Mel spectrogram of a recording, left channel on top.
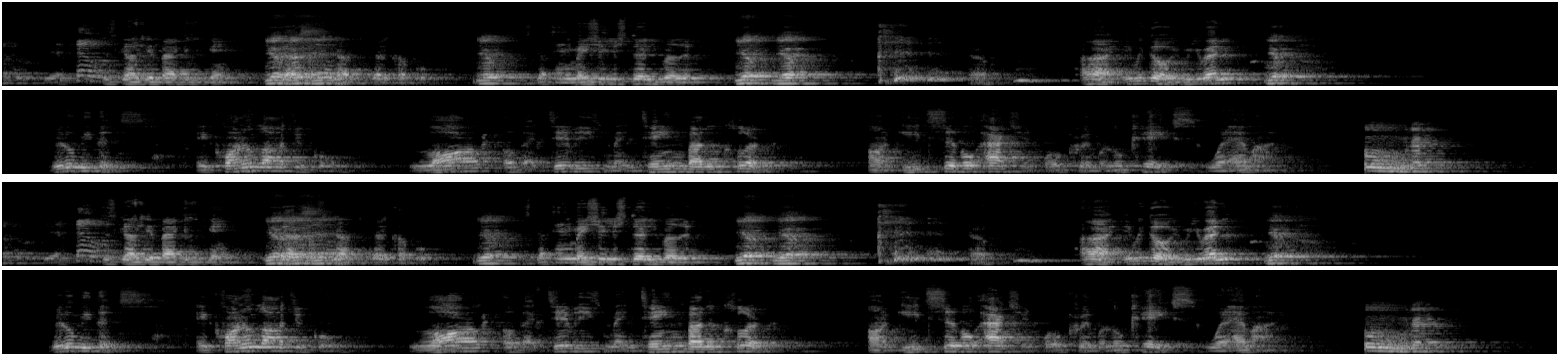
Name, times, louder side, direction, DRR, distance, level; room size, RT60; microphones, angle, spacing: voice 1, 0.0-1.5 2.8-3.3 8.7-9.5 10.1-10.4 13.0-13.1, left 2 dB, 20° right, -3 dB, 2.7 m, -37 dB
voice 2, 1.0-2.3 2.6-3.0 3.3-4.2 5.4-6.9 9.7-9.8 10.8-12.3 16.1-17.0 17.5-18.9 19.6-23.1 24.2-28.3, right 2 dB, 75° right, 1 dB, 1.8 m, -28 dB
voice 3, 2.6-3.3 4.7-5.0 7.3-8.0 12.6-12.8 29.2-29.7, equal, 40° left, -7 dB, 3.6 m, -26 dB
22.5 x 12.5 x 3.4 m, 1.3 s
head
